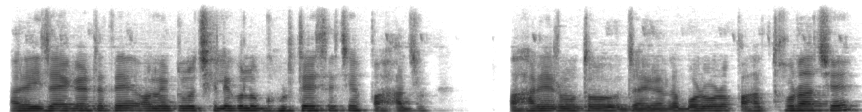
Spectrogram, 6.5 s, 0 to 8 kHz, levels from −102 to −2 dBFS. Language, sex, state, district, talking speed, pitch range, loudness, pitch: Bengali, male, West Bengal, Jalpaiguri, 165 wpm, 130-150 Hz, -18 LUFS, 140 Hz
